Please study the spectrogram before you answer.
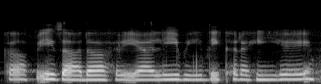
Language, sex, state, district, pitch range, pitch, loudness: Hindi, female, Madhya Pradesh, Bhopal, 215-230 Hz, 215 Hz, -17 LUFS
